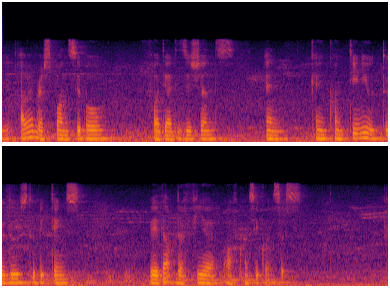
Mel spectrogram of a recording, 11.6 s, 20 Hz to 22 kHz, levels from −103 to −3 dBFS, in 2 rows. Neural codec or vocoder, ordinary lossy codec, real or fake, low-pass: none; none; real; 7.2 kHz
